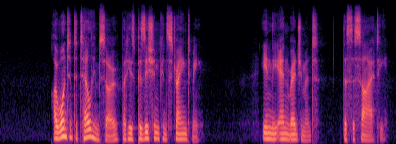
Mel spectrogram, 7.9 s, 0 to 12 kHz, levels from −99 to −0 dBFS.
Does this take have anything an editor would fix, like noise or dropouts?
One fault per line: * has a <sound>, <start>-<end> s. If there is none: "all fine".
all fine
